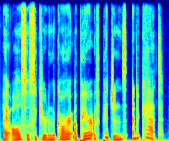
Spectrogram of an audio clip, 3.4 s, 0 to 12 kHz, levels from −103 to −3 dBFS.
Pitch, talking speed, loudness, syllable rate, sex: 205 Hz, 230 wpm, -19 LUFS, 5.5 syllables/s, female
